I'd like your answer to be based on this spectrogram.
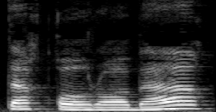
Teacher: ra here is also going to be heavy because it has a fatha. · qaf is going to be heavy. It also has qalqala. So make sure that you give it a bit of bounce, that you make it heavy.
